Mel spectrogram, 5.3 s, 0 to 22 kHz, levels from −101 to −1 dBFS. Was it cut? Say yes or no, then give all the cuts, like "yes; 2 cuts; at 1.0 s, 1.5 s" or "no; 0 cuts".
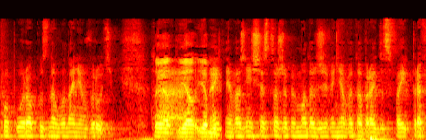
yes; 1 cut; at 2.8 s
